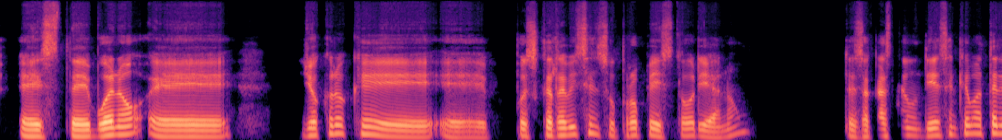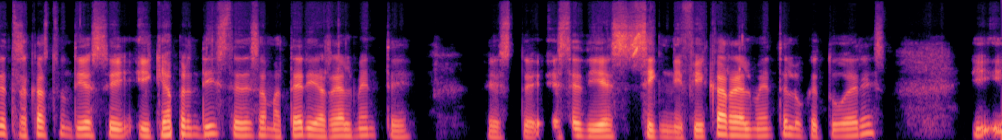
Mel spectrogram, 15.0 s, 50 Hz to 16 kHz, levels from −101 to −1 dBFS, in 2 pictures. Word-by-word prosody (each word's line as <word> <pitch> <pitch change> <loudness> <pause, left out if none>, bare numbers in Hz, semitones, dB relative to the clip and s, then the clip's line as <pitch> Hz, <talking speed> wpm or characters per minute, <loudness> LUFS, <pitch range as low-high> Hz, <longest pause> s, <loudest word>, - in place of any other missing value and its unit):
Este, 125 -1 +5
bueno, 150 +6 +6
eh, 120 +1 +3 0.5
yo 140 +1 +2
creo 175 +4 -1
que, 120 -9 +2
eh, 105 -2 -3 0.2
pues, 130 -2 0
que 140 - +3
revisen 155 +5 0
su 135 -3 -5
propia 140 0 -1
historia, 125 -2 -1
¿no?, 145 - -13 0.7
"Te - - -4
sacaste 135 +1 -3
un 135 - -10
10, 140 +3 0
¿en 160 - -7
qué 160 - -2
materia 175 0 0
te - - -11
sacaste 140 +2 -3
un 150 - -13
10?, 140 0 +1
sí, 135 -3 -1
¿y 130 -3 -1
qué 145 - +1
aprendiste 155 0 -2
de 140 - -1
esa 140 +1 -4
materia 135 +1 -1
realmente? 130 -1 -5 0.5
Este, - - -6
ese 135 - -2
10, 120 0 +1
¿significa 120 +5 +2
realmente 135 0 0
lo 135 -3 -7
que 125 - -6
tú 125 +2 -6
eres?" 170 +7 -5 0.6
Y - - -5
135 Hz, 170 wpm, -24 LUFS, 125-145 Hz, 0.7 s, bueno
